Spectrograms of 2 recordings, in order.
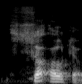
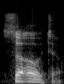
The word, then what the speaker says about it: So'oto: Make sure you pronounce that last name correctly, because he will correct you if you don't. So'oto, yes. So'oto, boom.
